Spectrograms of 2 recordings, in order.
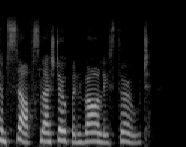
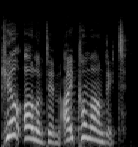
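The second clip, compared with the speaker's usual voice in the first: louder shrieked commands; screamed; 3 semitones higher, 7 dB louder than usual. A narrator's reading. Boy king orders his guards, screaming. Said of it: "the boy king screamed".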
